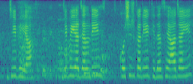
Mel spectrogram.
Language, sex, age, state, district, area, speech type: Urdu, male, 18-30, Uttar Pradesh, Mau, urban, spontaneous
